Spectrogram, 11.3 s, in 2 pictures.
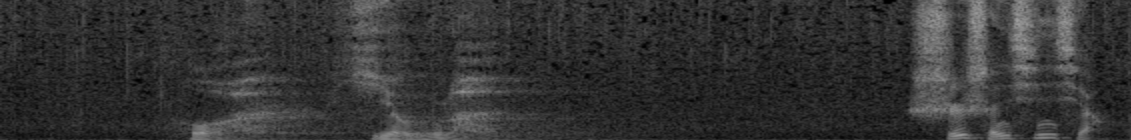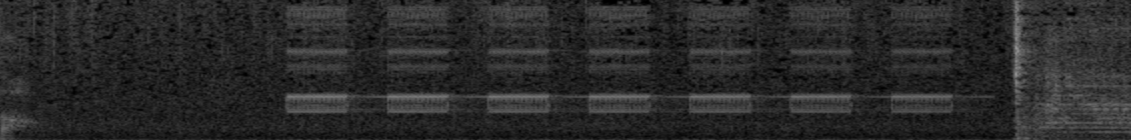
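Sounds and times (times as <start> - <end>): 
speech: 1.0 - 2.6, 4.7 - 5.9
detention center entry alarm ringing in electronic pulses: 7.1 - 11.3.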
